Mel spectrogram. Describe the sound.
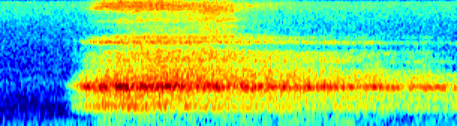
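A long exhale through the mouth during a guided breathing exercise: a quiet, breathy rush that starts suddenly, peaks early and slowly fades while continuing to the end.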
